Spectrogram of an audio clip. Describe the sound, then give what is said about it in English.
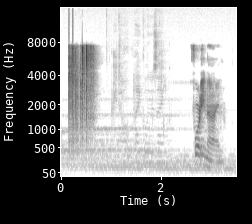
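A short burst of percentile dice clattering and tumbling across a hard surface, several rapid clicks, rolled in a game to see how badly a character is hit by a projectile, landing on 49; followed after a pause by a brief spoken voice. “So I'm gonna need you to roll me a percentage dice.”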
